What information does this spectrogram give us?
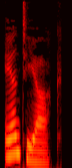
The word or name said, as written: antioch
